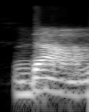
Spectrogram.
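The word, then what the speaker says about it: Dão: Down, yes. I would say it's down. It's pronounced like with the nasal sound at the finish. It's difficult to pronounce.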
